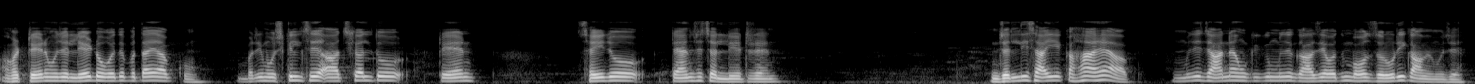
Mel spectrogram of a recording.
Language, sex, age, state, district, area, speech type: Urdu, male, 18-30, Uttar Pradesh, Ghaziabad, urban, spontaneous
